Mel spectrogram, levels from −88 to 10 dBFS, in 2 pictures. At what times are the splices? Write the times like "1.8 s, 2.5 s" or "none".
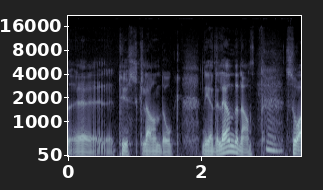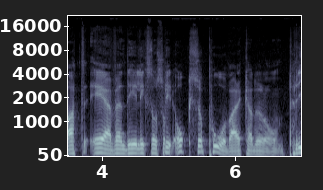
4.9 s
